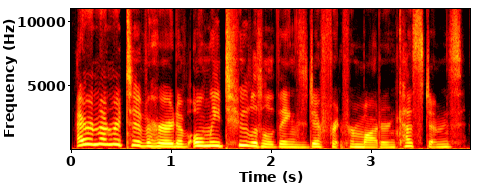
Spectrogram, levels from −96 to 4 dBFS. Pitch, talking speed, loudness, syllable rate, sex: 250 Hz, 210 wpm, -16 LUFS, 5.8 syllables/s, female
